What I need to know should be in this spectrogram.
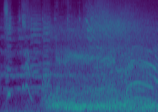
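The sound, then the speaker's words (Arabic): Thunder Punch lands in a Pokémon battle: a heavy crashing impact swells into a sustained roaring blast, with swishing, sweeping effects layered over it. “هذه لكمة الرعد، بسرعة تجنبيها تشيكوريتا.”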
